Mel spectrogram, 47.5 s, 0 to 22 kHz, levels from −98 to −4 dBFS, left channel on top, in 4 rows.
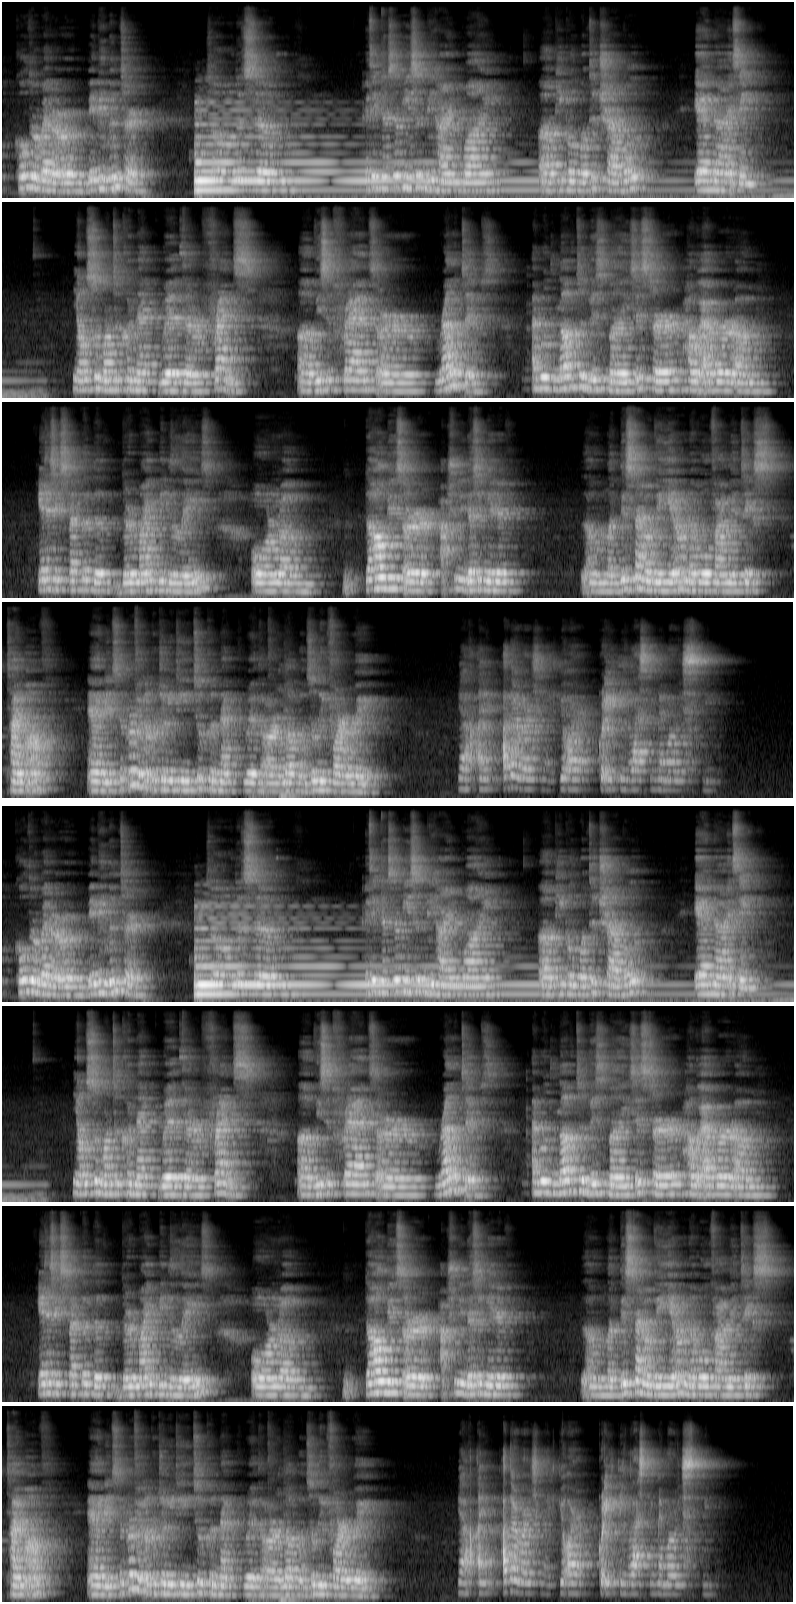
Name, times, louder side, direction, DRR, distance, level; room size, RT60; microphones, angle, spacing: voice 1, 0.2-2.0 3.1-4.4 5.4-7.3 8.0-9.5 10.4-11.2 12.9-15.6 16.3-18.1 18.4-19.2 19.8-23.3 24.3-27.2 27.5-28.4 29.2-31.4 32.4-35.2 35.7-36.2 36.9-41.2, equal, 15° right, -8 dB, 1.0 m, -26 dB
Piano, 2.9-12.2, right 2 dB, 65° right, 0.8 m, -27 dB
voice 2, 42.5-44.3 44.6-46.4, right 4 dB, 45° right, 2 dB, 0.4 m, -32 dB
2.3 x 2.3 x 2.8 m, 0.77 s
head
